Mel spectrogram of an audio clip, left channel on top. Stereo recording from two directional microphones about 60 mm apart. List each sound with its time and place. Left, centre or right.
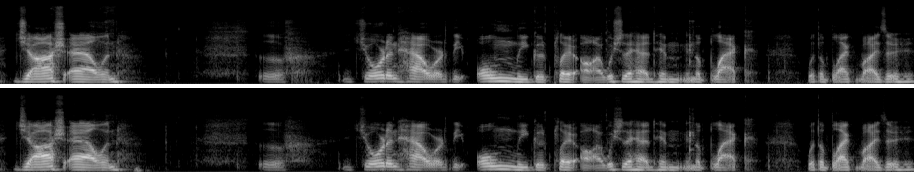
0.1 s speech: left
2.2 s a sound: left
4.0 s speech: left
4.3 s speech: left
5.1 s speech: left
8.1 s speech: right
8.7 s speech: centre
